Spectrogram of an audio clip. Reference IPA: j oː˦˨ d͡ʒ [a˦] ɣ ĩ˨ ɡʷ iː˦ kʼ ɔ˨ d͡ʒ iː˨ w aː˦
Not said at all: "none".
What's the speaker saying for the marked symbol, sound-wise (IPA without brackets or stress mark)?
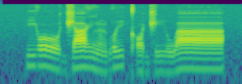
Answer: a˦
